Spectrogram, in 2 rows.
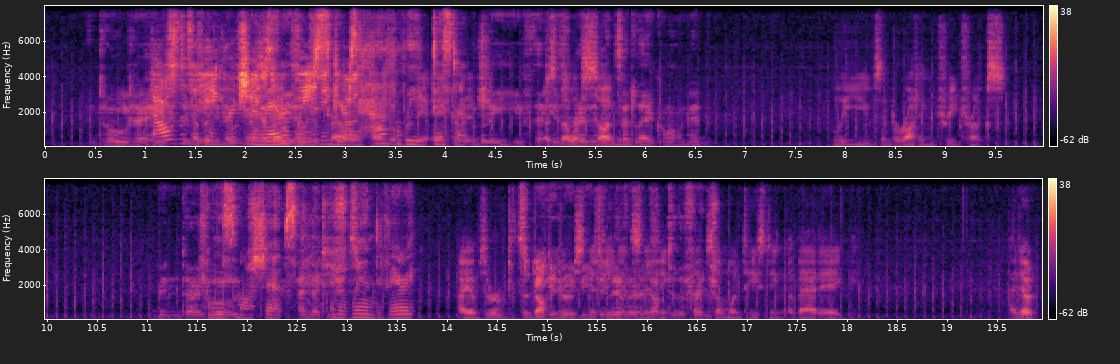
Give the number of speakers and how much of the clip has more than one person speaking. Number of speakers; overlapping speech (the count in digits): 4, about 44%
